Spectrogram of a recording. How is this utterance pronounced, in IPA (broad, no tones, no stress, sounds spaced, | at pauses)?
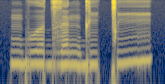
m b u ə̯ d͡z ɛ ŋ d i ǀ i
